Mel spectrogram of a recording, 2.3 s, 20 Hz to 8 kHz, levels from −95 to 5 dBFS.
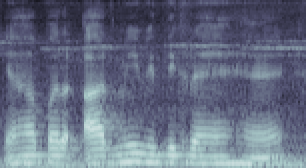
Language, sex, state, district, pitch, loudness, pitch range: Hindi, male, Jharkhand, Garhwa, 125 Hz, -16 LUFS, 120-130 Hz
